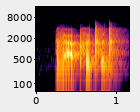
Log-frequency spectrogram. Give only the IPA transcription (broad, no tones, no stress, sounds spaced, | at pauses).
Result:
ð a̰ pʰ ə tʰ ə d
